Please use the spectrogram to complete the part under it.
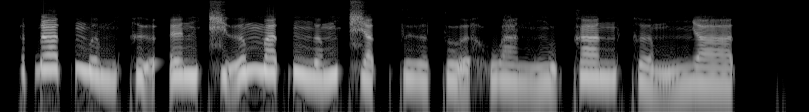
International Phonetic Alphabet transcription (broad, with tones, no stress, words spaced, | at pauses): ɗa˦˥t̚mə̤˨˩m kɨ̰˧˨ə̯ʔɛ˧nt͡ɕɨ̰˧˥ə̯ma˦˥t̚ ŋə˨˦m t͡ɕa˨˩t̚t̪ɨ̤˨˩ə̯ t̪ṵ˧˨ə̯ hwa̤˨˩nŋṵ˧˨ka˧n kə˧˩m ɲa˨˩t̚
